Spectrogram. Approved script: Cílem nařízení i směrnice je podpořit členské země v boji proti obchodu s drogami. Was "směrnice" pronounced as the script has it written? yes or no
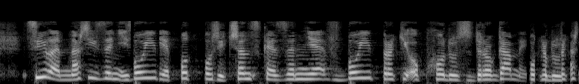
no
